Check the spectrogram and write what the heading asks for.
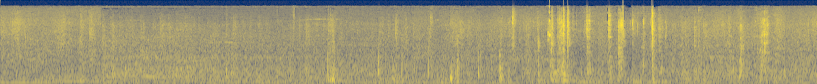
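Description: Steady outdoor traffic rumble, with footsteps on a path and a run of sharp knocks at a front door in the second half.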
